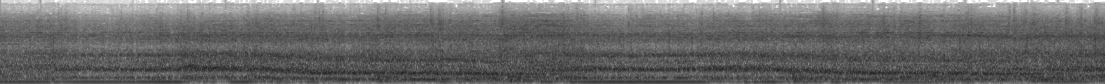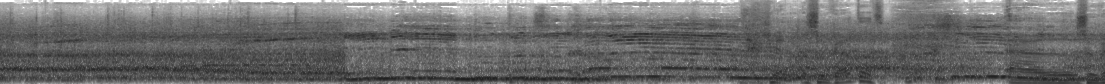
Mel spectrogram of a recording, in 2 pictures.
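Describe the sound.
A huge football stadium crowd sings a song together after a Club Brugge goal, loud and sustained, the massed voices carrying a steady melody with whoops and cheers rising near the end.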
